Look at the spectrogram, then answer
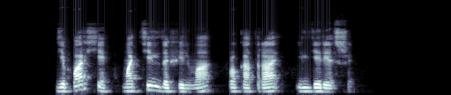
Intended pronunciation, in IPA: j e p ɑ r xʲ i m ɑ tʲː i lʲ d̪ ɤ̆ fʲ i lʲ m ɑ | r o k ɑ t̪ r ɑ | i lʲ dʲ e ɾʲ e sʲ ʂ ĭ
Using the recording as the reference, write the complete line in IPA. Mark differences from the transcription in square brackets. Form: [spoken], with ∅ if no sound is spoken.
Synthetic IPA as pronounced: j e p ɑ r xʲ i m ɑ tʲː i lʲ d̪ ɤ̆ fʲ i lʲ m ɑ | r o k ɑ t̪ r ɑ | i lʲ dʲ e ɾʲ e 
